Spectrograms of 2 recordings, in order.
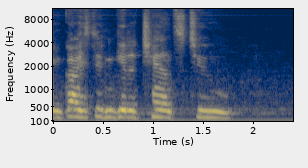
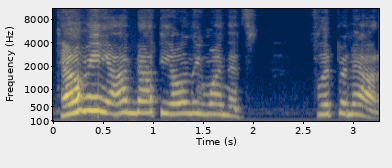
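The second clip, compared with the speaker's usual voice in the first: higher and louder, pleading; exasperated; 6 semitones higher, 7 dB louder than usual. Real, not acted. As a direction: beg the chat to agree with you. Venting about the Scorpio energy.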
